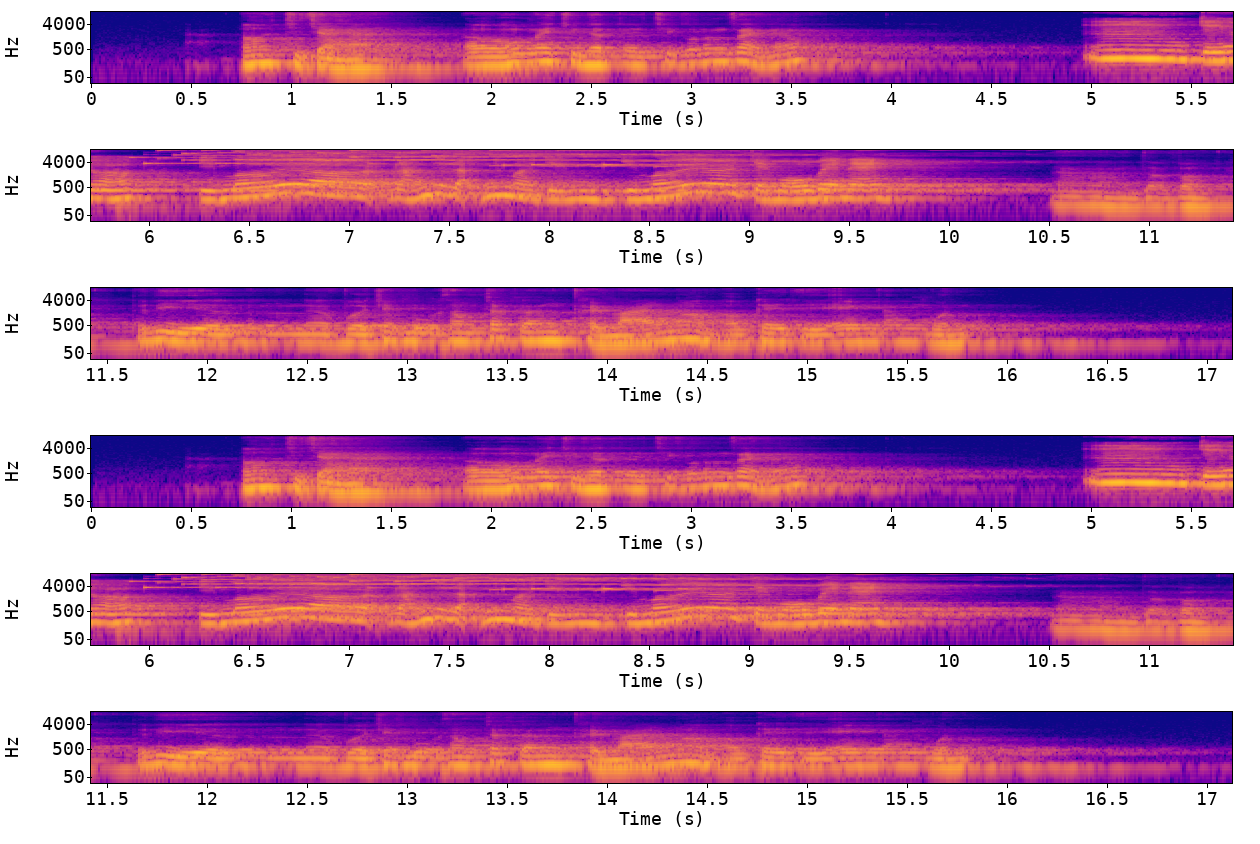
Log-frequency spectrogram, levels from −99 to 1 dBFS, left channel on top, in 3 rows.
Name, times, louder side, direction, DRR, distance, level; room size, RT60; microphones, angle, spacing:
voice 1, 0.7-1.5 1.8-3.7 10.5-15.8, left 1 dB, 25° left, 4 dB, 1.1 m, -26 dB
voice 2, 5.0-9.8, equal, 5° left, 4 dB, 1.9 m, -22 dB
Chime, 5.9-10.1, right 3 dB, 10° right, 1.1 m, -31 dB
29.0 x 24.0 x 6.9 m, 2.4 s
head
